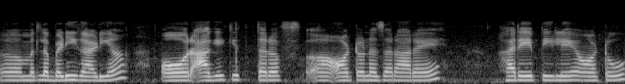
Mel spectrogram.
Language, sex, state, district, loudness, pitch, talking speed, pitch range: Hindi, female, Bihar, West Champaran, -17 LUFS, 195 Hz, 155 wpm, 185-200 Hz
